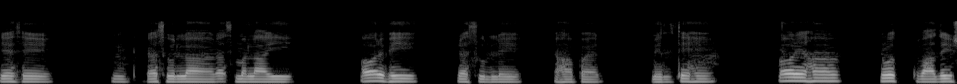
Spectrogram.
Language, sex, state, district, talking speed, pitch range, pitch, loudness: Hindi, male, Bihar, Lakhisarai, 95 wpm, 120-135 Hz, 125 Hz, -30 LUFS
